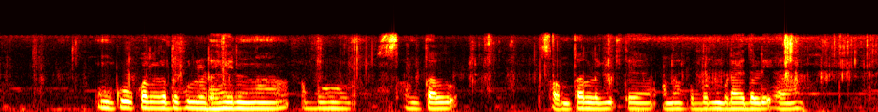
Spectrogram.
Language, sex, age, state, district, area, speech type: Santali, male, 18-30, West Bengal, Uttar Dinajpur, rural, spontaneous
